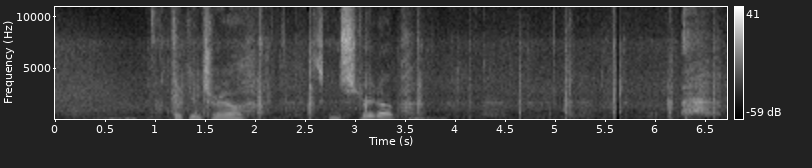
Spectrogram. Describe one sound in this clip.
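Footsteps crunch on a rocky dirt path.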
